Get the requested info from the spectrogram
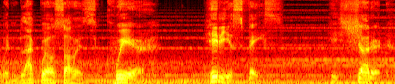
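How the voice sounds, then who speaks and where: Music plays behind a man who speaks at a fairly slow pace. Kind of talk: horror story reading, audiobook narration.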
